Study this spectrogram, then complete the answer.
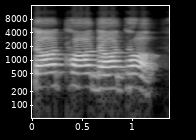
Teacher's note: जो जीभ है वोह दांत को स्पर्श करेंगे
